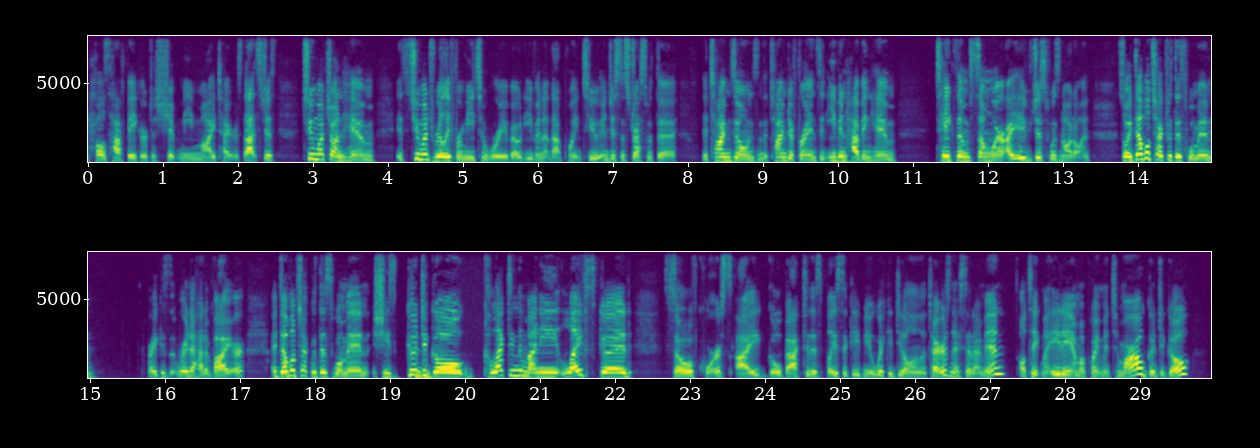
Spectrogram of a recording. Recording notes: Another day, another drive, another roadside recording!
